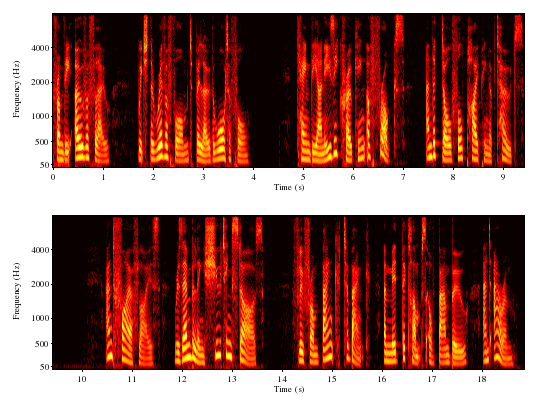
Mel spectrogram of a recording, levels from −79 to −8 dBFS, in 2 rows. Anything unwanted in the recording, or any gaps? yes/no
no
